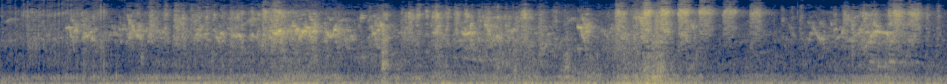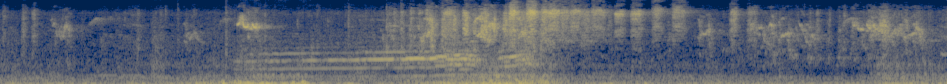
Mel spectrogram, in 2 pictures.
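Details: Pet budgerigars bathing give quick, high, scratchy chirps and chatter amid splashing and fluttering wings.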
